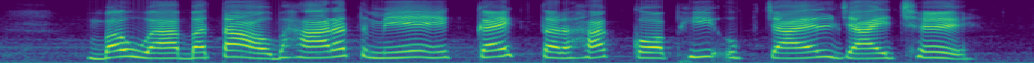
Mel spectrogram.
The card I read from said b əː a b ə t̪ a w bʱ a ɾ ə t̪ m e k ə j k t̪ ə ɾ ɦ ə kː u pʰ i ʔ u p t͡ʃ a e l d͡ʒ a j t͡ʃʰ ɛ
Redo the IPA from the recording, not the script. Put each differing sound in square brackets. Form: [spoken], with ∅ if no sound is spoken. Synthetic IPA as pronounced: b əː a b ə t̪ a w bʱ a ɾ ə t̪ m e k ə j k t̪ ə ɾ ɦ ə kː [ɔ] pʰ i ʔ u p t͡ʃ a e l d͡ʒ a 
